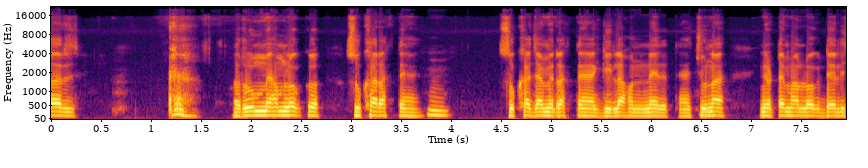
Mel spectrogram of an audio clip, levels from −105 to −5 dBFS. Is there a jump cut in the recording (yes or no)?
no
